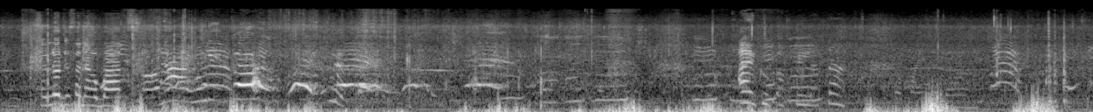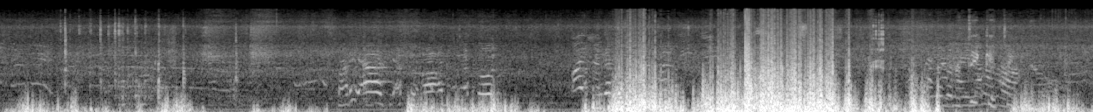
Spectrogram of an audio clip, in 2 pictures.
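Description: Children and women chatter and laugh nearby.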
